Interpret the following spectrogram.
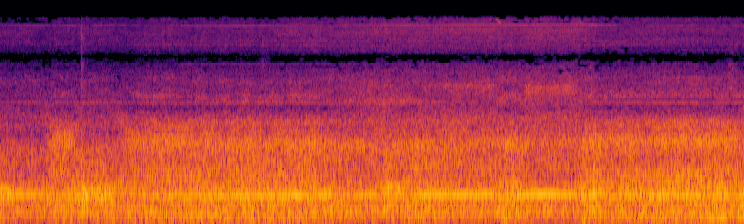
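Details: Small Bissell household vacuum, motor reassembled after running uncovered (warm after use), switched on again: steady whooshing airflow and constant motor hum, no surging, rattles or scraping; runs normally.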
